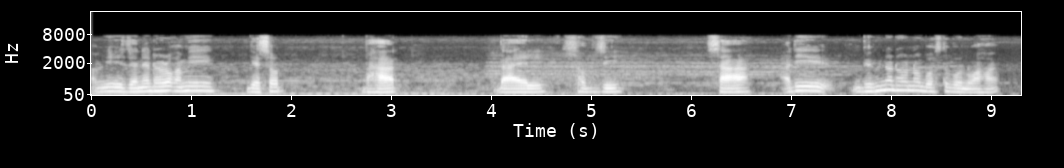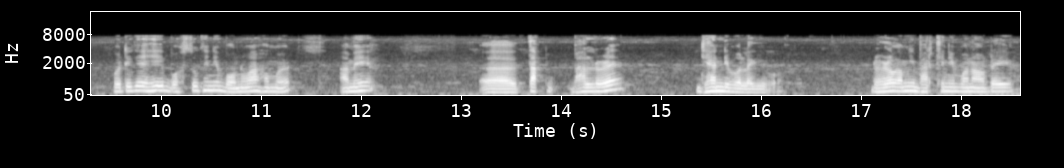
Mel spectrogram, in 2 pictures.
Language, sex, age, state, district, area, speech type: Assamese, male, 45-60, Assam, Dhemaji, rural, spontaneous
